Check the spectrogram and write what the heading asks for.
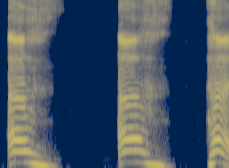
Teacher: ha itu muncul dari pangkal tenggorokan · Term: huruf H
